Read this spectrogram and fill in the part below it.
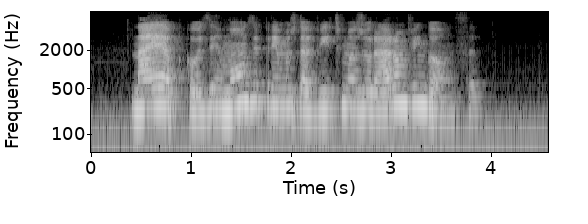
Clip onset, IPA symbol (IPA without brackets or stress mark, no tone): n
